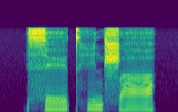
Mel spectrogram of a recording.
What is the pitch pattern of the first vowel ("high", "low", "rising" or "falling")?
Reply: rising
